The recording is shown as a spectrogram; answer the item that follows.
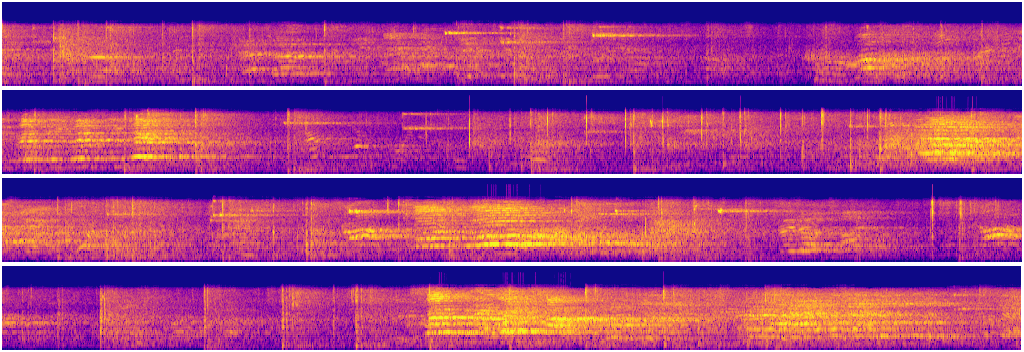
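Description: A basketball dribbled, bouncing on a hardwood gym floor, with voices shouting and calling out, loudest about halfway through and near the end.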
